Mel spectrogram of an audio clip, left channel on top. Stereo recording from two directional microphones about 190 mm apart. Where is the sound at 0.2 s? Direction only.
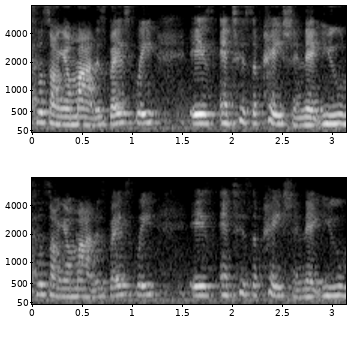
50° left (ahead or behind).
